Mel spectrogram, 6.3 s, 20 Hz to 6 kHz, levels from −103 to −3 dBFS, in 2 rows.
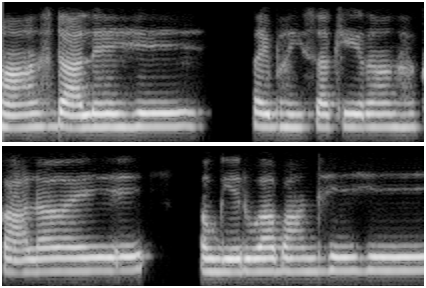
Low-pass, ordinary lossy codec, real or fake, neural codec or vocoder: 5.4 kHz; none; fake; codec, 16 kHz in and 24 kHz out, 1 kbps, XY-Tokenizer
